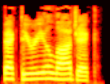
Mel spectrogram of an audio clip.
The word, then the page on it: bacteriologic: British English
